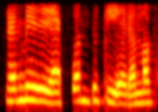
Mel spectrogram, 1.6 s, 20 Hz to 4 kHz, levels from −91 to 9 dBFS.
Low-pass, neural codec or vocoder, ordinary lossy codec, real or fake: 3.6 kHz; codec, 16 kHz, 2 kbps, X-Codec, HuBERT features, trained on general audio; none; fake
